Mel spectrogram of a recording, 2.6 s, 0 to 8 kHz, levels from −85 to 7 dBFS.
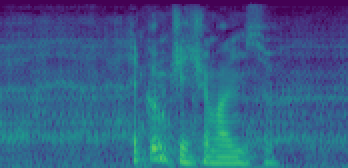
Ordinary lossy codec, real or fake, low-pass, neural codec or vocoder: MP3, 48 kbps; fake; 7.2 kHz; autoencoder, 22.05 kHz, a latent of 192 numbers a frame, VITS, trained on many speakers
